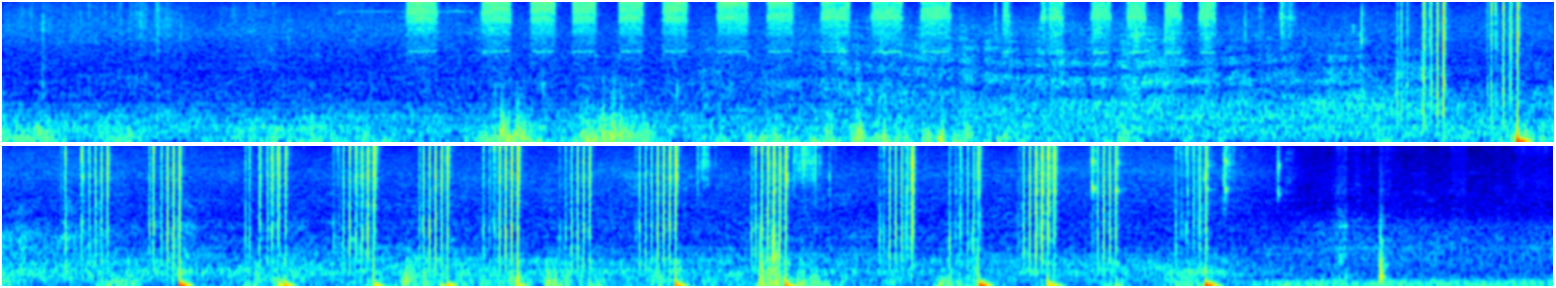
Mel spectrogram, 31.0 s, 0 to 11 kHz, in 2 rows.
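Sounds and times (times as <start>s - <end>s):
hammer driving nails into wood: 14.0s - 15.2s, 16.1s - 17.4s, 18.0s - 22.3s, 24.3s - 26.7s.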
